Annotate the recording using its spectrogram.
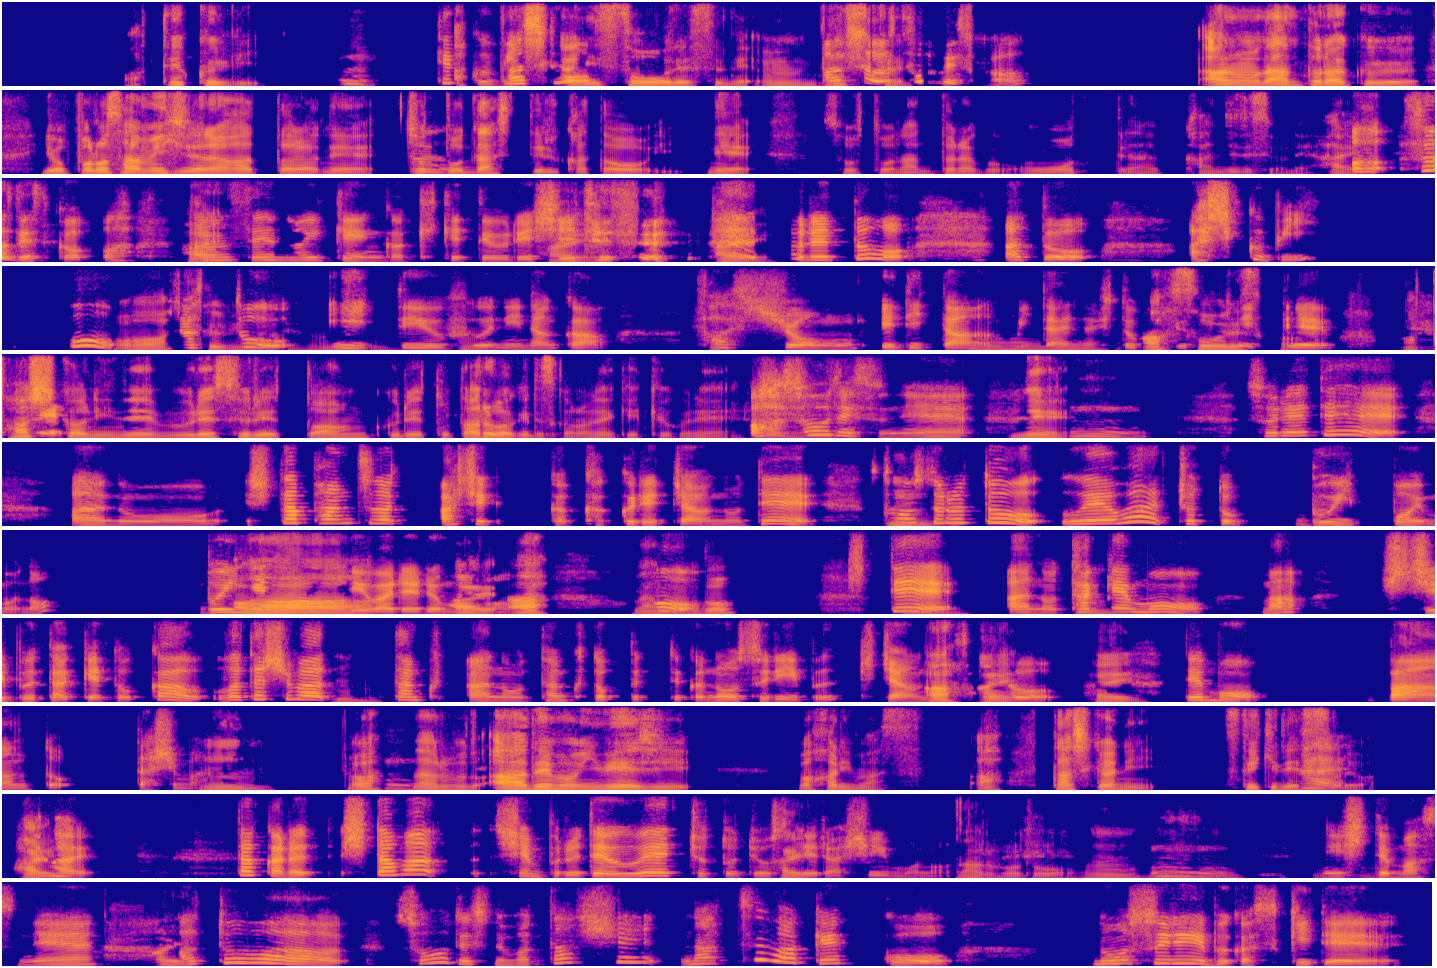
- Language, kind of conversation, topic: Japanese, podcast, 着るだけで気分が上がる服には、どんな特徴がありますか？
- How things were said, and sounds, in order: laughing while speaking: "嬉しいです"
